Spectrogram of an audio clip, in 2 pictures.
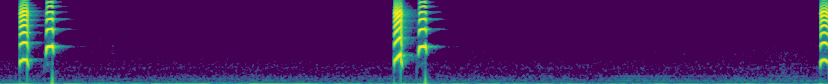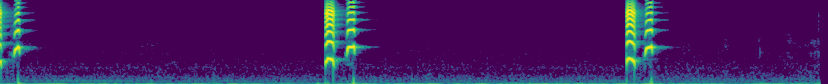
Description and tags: A dog squeaky toy single squeaked.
